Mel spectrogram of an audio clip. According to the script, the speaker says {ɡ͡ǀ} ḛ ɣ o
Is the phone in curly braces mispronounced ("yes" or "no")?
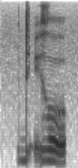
yes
